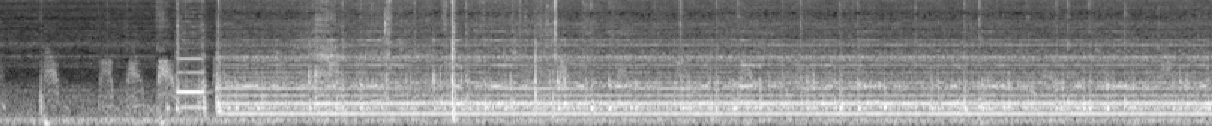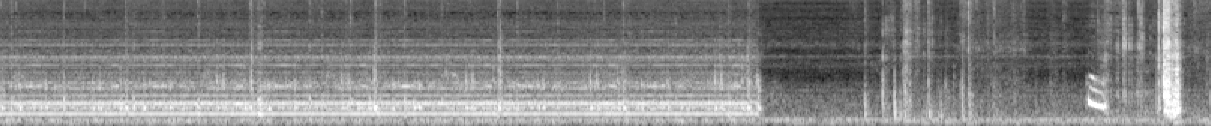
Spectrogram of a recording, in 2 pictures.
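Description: A printer runs through a print job, a steady mechanical whirring hum lasting most of the clip before stopping abruptly, followed by a few faint clicks and brief chatter near the end.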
